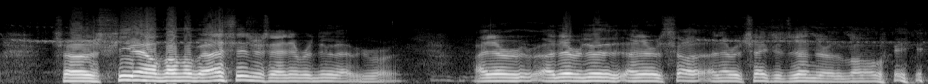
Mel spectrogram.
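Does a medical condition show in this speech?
Yes: deafness; fluent spoken lecture, reads translations aloud, relies on audience feedback for volume.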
